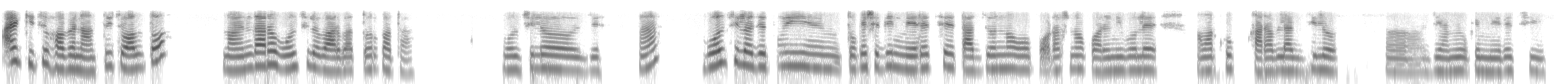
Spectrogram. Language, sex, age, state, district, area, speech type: Bengali, female, 30-45, West Bengal, Jhargram, rural, conversation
